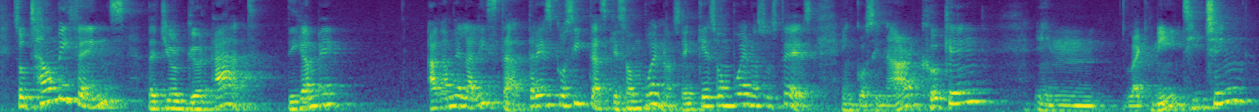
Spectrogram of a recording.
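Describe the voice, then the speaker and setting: Profesor colombiano en una sala con eco. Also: male voice, mid-range voice. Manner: switches between Spanish and English, repeats words slowly to model pronunciation; encouraging, reads viewers' comments aloud. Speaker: English teacher. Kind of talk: live-streamed bilingual lesson. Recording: echoey room.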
